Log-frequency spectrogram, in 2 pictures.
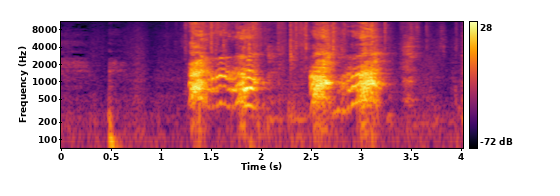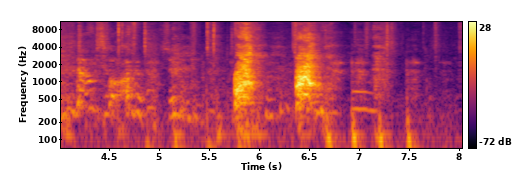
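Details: Big dog protecting the house from geese: loud, harsh barks in quick pairs and singles, with a rougher stretch of growly barking in the middle.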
